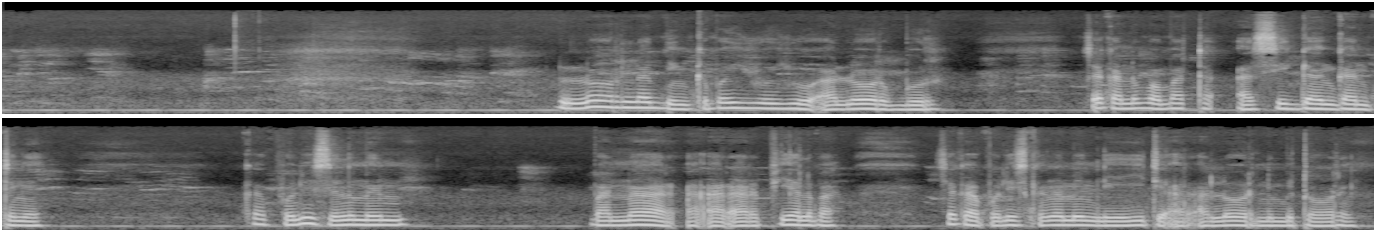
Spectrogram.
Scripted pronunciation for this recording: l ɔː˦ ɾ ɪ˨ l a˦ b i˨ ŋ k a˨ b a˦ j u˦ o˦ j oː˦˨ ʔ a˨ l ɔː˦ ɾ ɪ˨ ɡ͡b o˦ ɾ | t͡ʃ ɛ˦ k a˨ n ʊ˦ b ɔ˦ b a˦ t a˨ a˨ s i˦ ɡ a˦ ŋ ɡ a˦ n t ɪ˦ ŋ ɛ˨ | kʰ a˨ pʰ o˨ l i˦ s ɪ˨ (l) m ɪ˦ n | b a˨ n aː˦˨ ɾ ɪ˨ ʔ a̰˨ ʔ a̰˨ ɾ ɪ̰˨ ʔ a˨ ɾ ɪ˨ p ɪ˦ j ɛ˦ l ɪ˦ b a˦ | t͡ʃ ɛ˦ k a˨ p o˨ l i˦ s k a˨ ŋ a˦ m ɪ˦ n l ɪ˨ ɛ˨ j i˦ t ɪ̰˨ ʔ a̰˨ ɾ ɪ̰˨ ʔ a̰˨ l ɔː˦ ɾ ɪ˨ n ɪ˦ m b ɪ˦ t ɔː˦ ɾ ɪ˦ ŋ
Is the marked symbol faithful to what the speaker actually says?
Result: yes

